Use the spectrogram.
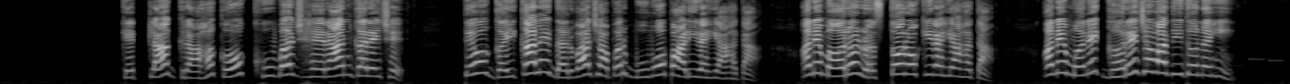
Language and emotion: Gujarati, angry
